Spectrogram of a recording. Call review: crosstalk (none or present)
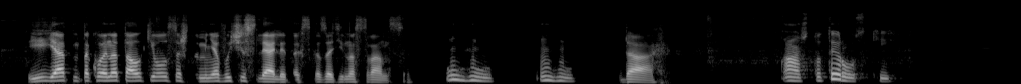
none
